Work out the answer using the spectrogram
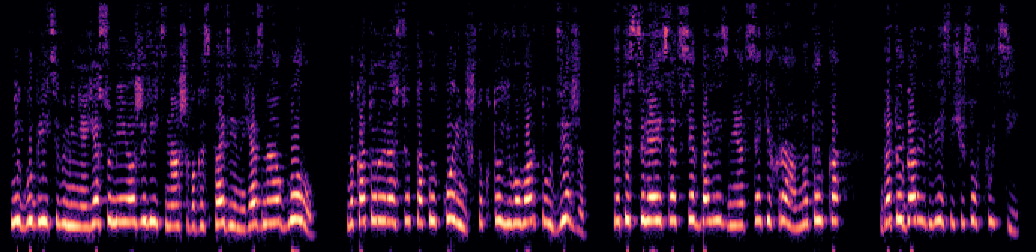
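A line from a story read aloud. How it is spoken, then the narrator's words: Desperate pleading. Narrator (Russian): он взмолился о пощаде и стал просить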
